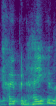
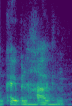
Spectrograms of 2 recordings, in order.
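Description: First: "Copenhagen" with a long A, as in "hay-gen"; "Copenhagen" rhyming its third syllable with "say". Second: "Copenhagen" with an open "ah", as in "hah-gen"; "Copenhagen" with "spa" vowel in its third syllable. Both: Shown as a demonstration. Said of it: "is it Copenhagen or Copenhagen".

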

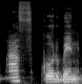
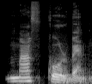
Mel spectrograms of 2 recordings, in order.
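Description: Both takes have the same delivery.

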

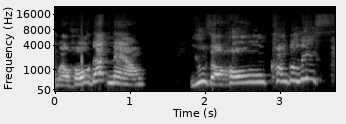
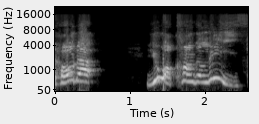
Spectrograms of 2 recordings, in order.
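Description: First: Slow, mildly stern retelling; a hint of a man cutting her off. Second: Louder, higher retold outburst; retelling the man shutting Joy-Ann Reid down, hammed-up loud; mock shout. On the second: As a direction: belt the quote out to top the story. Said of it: "He said".

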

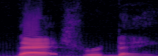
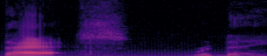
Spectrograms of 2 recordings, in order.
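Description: First: Said in the usual way. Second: Slower, letting it sink in; slow repeat. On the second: Real, not acted. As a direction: say it again, slowly.

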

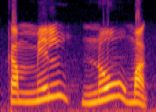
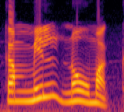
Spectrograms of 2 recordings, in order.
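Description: First: কাম্মিল নৌমাক drawn out slowly; slow, careful teacher model; slow demo. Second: Said in the usual way. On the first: Shown as a demonstration. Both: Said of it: "আঞ্চলিক ভাষা হলো কাম্মিল নৌমাক".

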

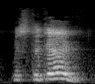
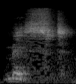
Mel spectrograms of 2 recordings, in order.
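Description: First: High, loud cry of frustration; loud, exasperated exclamation. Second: Said in the usual way. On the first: A narrator's reading. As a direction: burst out at yet another failure. Second failed attempt, rising frustration.

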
